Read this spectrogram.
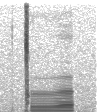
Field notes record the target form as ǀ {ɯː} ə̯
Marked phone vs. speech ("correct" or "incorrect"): correct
